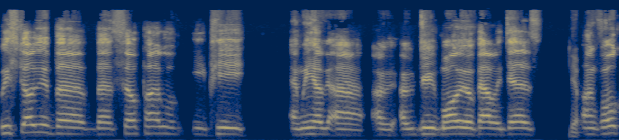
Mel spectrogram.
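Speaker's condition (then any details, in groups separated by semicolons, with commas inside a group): Cerebral palsy; congenital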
